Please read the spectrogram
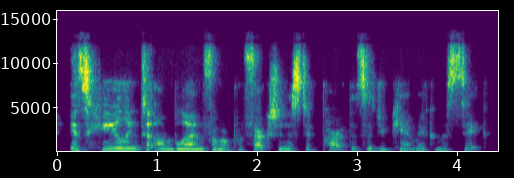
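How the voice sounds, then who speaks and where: A woman talks at a moderate pace with lively intonation over a quiet background. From Chicago. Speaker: therapist and trainer. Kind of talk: interview.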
